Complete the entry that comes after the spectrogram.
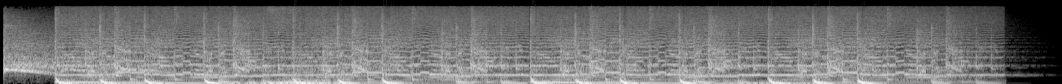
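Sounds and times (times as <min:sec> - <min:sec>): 
music: 0:00.0 - 0:10.6.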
